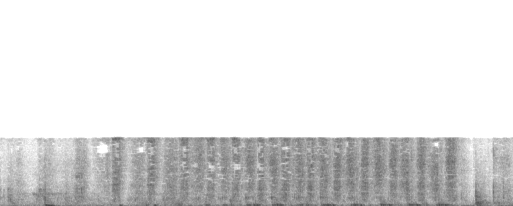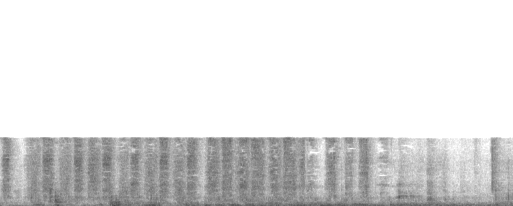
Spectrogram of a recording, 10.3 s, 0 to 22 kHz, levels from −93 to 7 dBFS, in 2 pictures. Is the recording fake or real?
real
